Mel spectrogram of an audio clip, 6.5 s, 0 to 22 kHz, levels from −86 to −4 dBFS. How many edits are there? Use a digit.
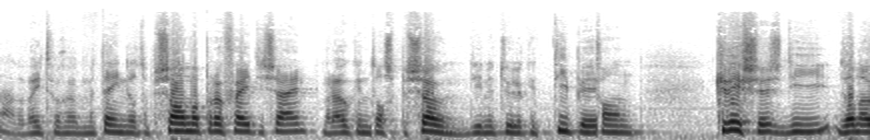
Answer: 3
